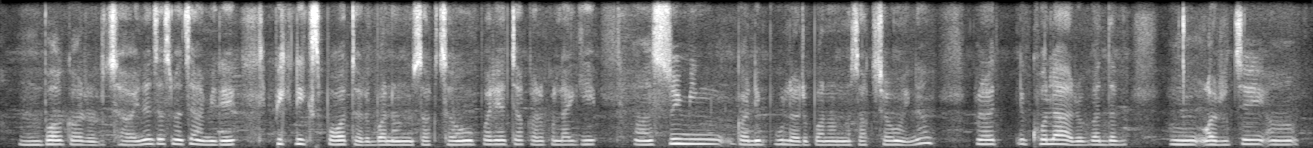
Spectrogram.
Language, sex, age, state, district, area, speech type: Nepali, female, 18-30, West Bengal, Kalimpong, rural, spontaneous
